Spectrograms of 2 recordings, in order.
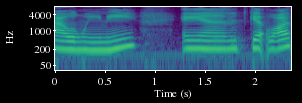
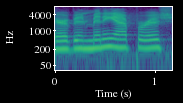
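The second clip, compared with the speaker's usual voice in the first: usual speaking voice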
